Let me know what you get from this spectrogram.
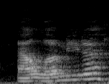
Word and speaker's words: Almeda: Is it Alameda, I think? – Alameda? Like a three syllable? Because it just says A-L-M-E-D-A. – Oh, yes. – Alameda. We can twang it out if you want to.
